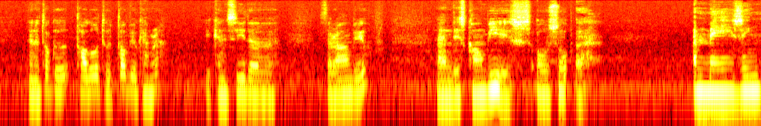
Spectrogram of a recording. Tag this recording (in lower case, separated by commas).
speech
